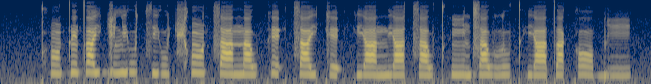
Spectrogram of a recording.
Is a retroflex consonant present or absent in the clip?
absent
